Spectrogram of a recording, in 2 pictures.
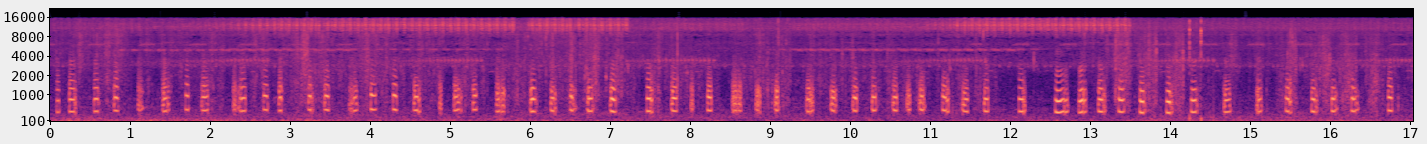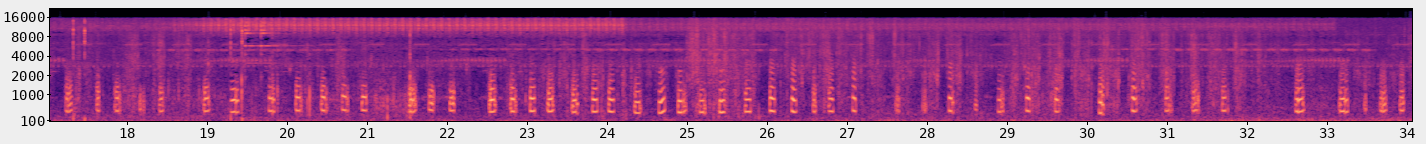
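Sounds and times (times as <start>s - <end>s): meerkats clucking chirps: 0.0s - 34.0s.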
